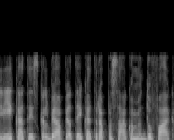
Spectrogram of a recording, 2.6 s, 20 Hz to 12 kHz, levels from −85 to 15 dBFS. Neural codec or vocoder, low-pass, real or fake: none; 7.2 kHz; real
